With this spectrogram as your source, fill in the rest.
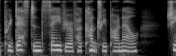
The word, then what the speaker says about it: Parnell: Parnell, she said with a strong accent on the first syllable, is the man of destiny.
